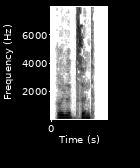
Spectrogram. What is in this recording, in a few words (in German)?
"rülpsend", German; adjectives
